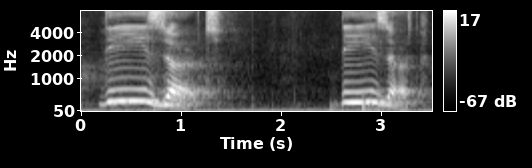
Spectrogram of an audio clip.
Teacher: Artıq ikinci sözünü 2 sə yazılan oxunmalıdır. Vurğu ikinci hisəyə düşür.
